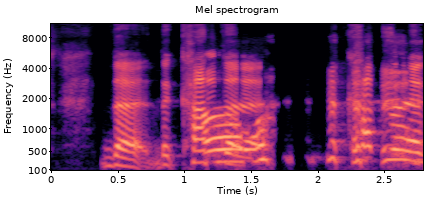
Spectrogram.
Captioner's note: laughs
